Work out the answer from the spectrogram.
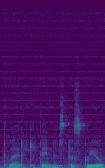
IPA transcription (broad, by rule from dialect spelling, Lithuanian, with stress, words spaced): ˈtʋɐrʲkʲeː tɐɪ ˈmʲɛs pɐsˈkʊɪ jɛʊ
